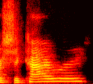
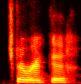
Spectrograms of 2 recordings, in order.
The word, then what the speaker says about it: Sharika: Now calling the matters of the people versus is it Sharika or Shakira? Sharika. You said it right.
